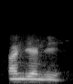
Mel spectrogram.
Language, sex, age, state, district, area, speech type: Punjabi, male, 30-45, Punjab, Kapurthala, urban, conversation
